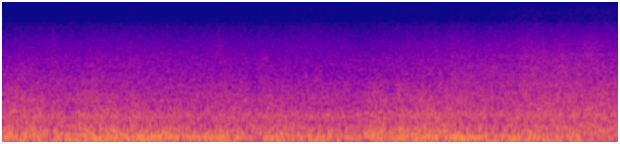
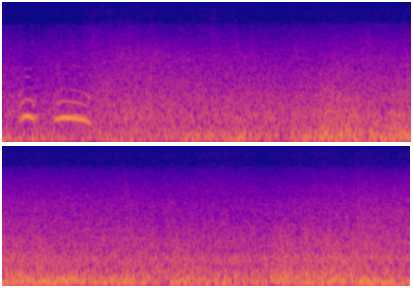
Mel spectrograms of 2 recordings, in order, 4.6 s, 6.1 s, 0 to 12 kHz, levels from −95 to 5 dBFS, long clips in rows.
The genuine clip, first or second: second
